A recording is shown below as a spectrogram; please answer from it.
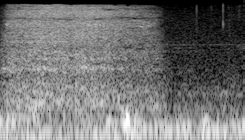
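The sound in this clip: A slow, deep inhale heard as a soft, airy hiss lasting over a second before fading away, quiet overall with no talk.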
